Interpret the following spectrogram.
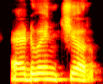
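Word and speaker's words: adventure: हमने चर करना है एडवेंचर तो आपने यहां पर ध्यान रखना है कि टी के बाद यू आर ई आया है इसलिए हमने टी को च पढ़ा है नेक्स्ट वर्ड देखिए एल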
